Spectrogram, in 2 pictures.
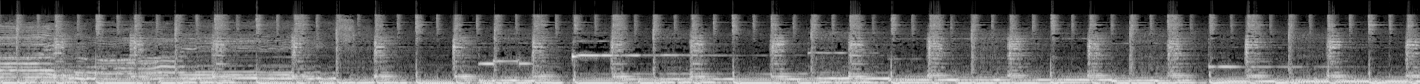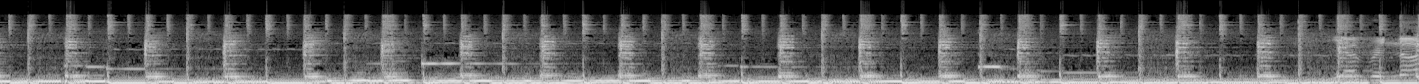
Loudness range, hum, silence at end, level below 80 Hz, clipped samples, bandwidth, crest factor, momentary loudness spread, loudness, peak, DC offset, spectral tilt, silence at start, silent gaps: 1 LU; none; 0 s; -12 dBFS; 0.3%; 11 kHz; 8 dB; 3 LU; -10 LUFS; 0 dBFS; under 0.1%; -4.5 dB/octave; 0 s; none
